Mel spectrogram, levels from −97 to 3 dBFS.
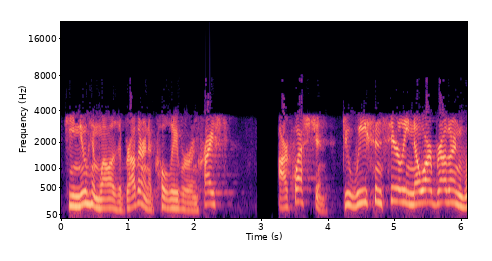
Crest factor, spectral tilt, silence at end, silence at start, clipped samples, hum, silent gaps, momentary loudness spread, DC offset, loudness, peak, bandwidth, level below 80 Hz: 14 dB; -3 dB/octave; 0 s; 0.05 s; under 0.1%; none; 2.95-3.01 s, 3.17-3.24 s; 8 LU; under 0.1%; -13 LUFS; 0 dBFS; 5.8 kHz; -56 dBFS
